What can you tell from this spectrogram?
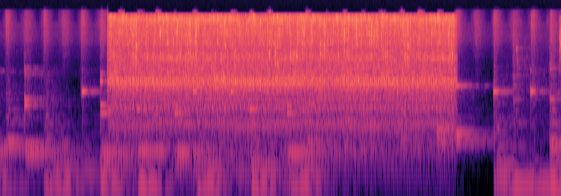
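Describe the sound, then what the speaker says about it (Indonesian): A crane truck is sprayed clean in a kids' construction game, a steady loud hissing wash of water running for several seconds over light background music. "Ayo cuci derek ini."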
